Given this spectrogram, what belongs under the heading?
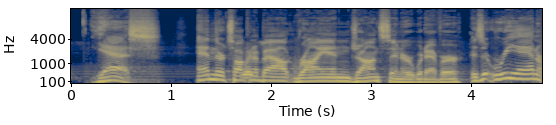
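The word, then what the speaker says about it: Rian Johnson: No, it's Ryan Johnson.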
